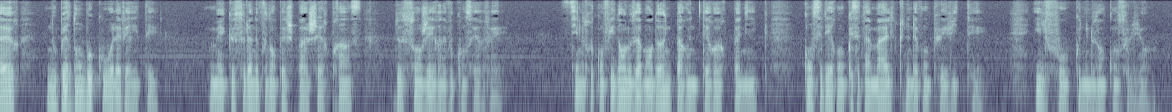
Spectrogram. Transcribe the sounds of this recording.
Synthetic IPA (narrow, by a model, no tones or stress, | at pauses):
ɛʁ | nupɛʁd̪ɔ̃bokʰualaveʁit̪e | mɛkəsəlanəvuzɑ̃pɛʃpaʃɛʁpχɛ̃s | d̪əsɔ̃ʒeʁaəvukɔ̃sɛʁve | sinɔt̪χəkɔ̃fid̪ɑ̃nuzabɑ̃d̪ɔnpaʁynt̪eʁœʁpanikː | ɔ̃sid̪eʁɔ̃kəsɛt̪ɛ̃malkənunavɔ̃pʰyevit̪ʰe | ilfokənunuzɑ̃kɔ̃sɔljɔ̃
